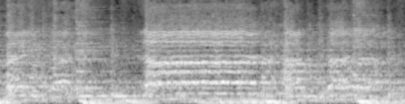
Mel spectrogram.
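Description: Male chorus singing a devotional melody in unison, holding a long note in the middle, over deep beats on a large frame drum.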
